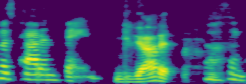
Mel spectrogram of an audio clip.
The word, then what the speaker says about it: Padan Fain: Chapter 3 is titled The Peddler, and Will, please correct my pronunciation of this if I'm wrong. The peddler's name is Patton Fane.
